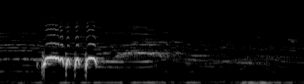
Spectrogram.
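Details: Zebra dove of the local wild type, a keen singer with a big voice, gives one rippling coo phrase of quick pulsed notes, followed by a fading drawn-out tone and low rumble; sung to prompt other doves to sing.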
